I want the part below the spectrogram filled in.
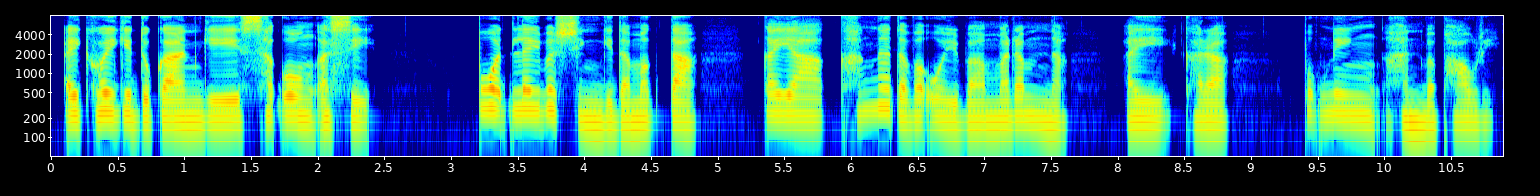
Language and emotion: Manipuri, sad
